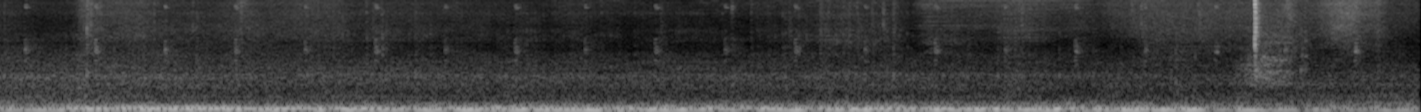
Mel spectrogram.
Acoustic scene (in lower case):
car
